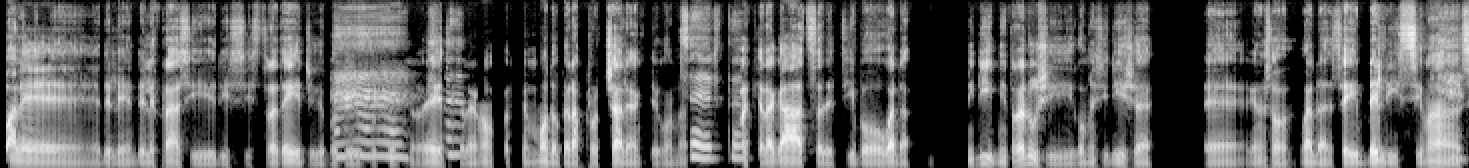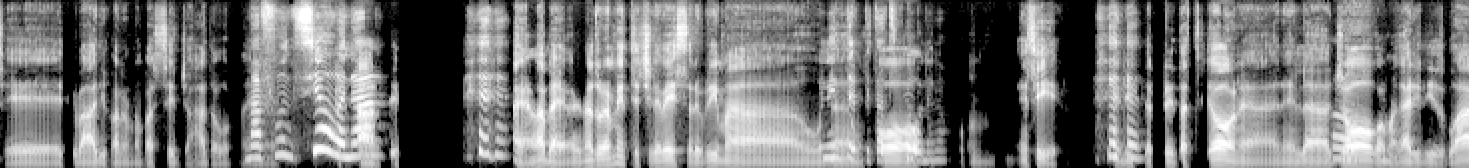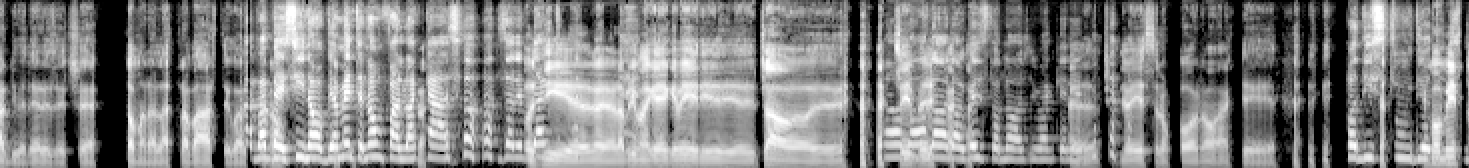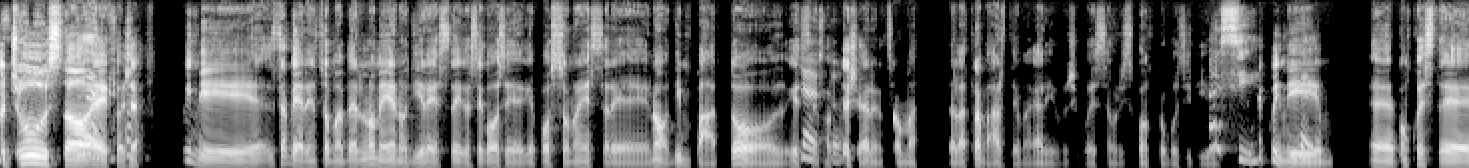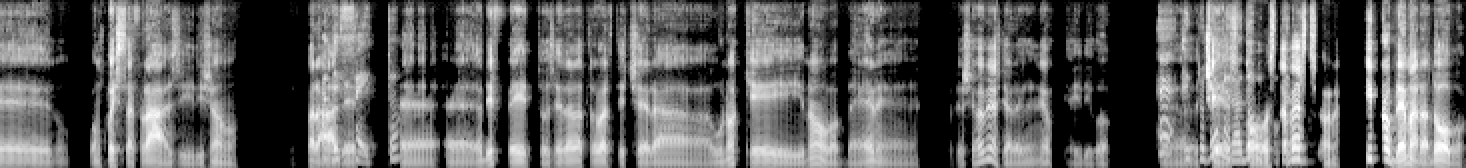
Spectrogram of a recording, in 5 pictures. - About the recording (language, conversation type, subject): Italian, podcast, Come impari a comunicare senza conoscere la lingua locale?
- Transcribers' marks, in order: drawn out: "Ah"; chuckle; other background noise; chuckle; chuckle; laughing while speaking: "sarebbe anche"; chuckle; other noise; chuckle; laughing while speaking: "Ecco"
